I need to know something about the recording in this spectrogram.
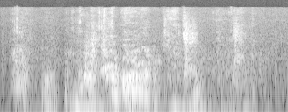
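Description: Faint rustling and soft handling noises of a Bible's thin pages being leafed through, with a soft low murmur near the middle.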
